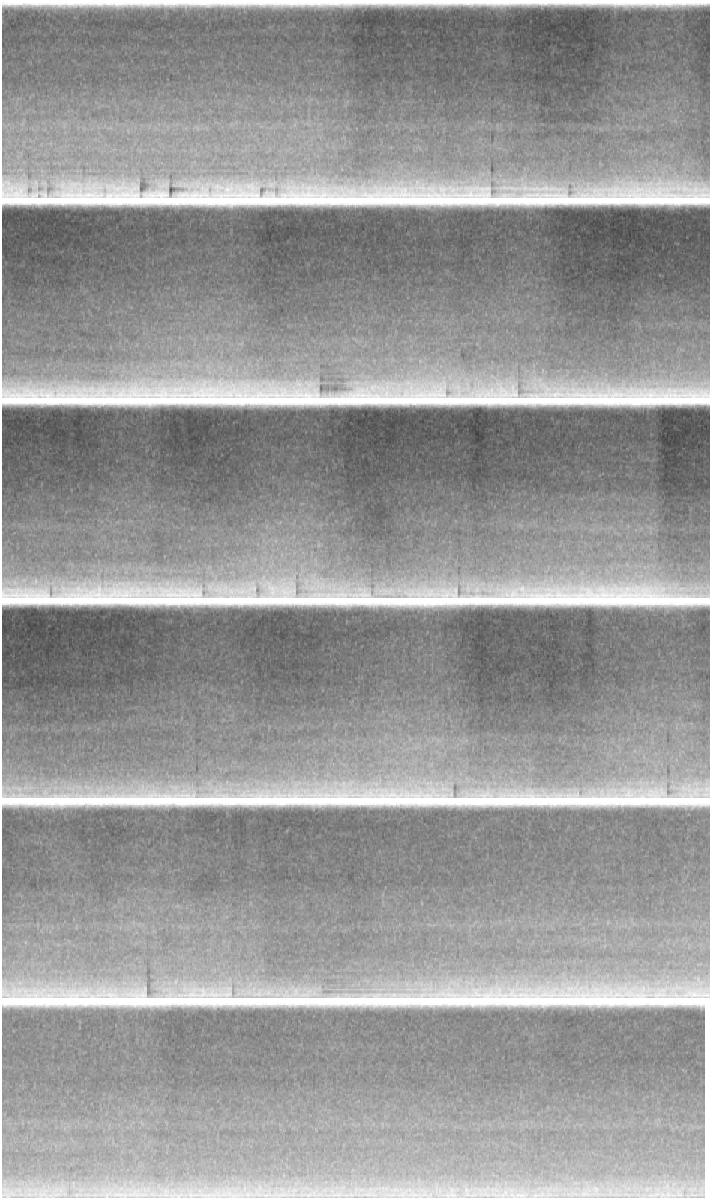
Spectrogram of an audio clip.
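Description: Mushrooms sautéing in oil in a metal pan: a steady sizzle, stirred and scraped with a wooden spatula that knocks now and then against the pan and bowl. About halfway through, a splash of water goes in to keep the pan from burning, and the sizzle swells.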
